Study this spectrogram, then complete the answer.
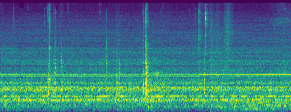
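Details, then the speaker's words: Riello oil burner on an NTI direct-vent boiler, annual service, running: steady even roar with constant hum and light handling clicks; burner firing smoothly and healthy. "Yeah, she's running good. Fired up nice."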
